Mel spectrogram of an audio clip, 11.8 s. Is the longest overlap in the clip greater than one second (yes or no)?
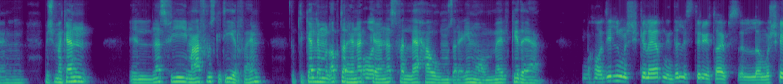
no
